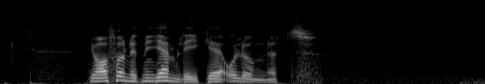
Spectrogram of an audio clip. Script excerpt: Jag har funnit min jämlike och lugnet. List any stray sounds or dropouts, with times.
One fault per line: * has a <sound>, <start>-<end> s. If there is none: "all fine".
all fine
